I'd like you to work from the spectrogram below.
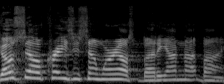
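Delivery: acted, loud, dismissive, sarcastic tone. Acting out Gideon's reply to the angel: retelling a sarcastic reply. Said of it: "more sa-, sarcasm".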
